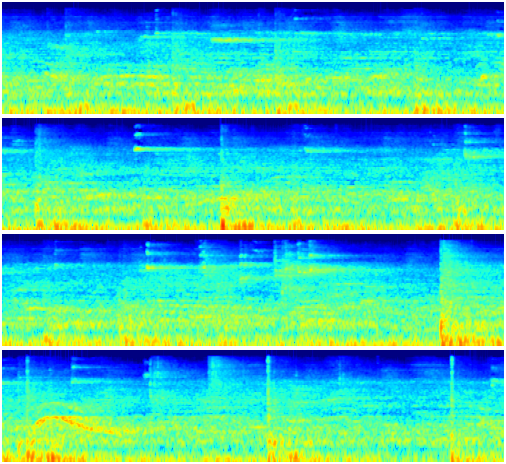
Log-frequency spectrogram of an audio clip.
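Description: Echoing gymnasium with volleyballs thudding against hands and the hardwood floor at irregular moments, short high sneaker squeaks, and players' voices in the background.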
